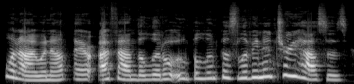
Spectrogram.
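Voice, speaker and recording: A woman's voice: on the high side, animated, fairly quick, fairly bright tone, pitched above the performer's own voice. A woman voicing an exuberant, boastful, eccentric male factory owner in a storybook, with theatrical, gushing emphasis. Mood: eager, assertive.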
